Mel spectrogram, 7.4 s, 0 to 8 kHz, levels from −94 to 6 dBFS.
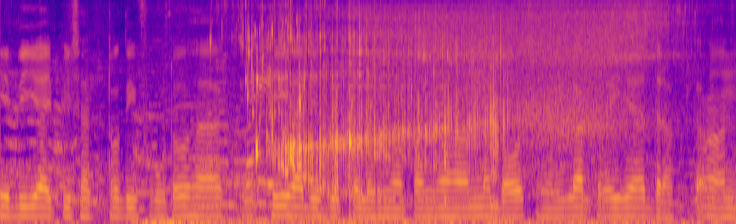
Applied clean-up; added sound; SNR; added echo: none; Liquid; 0 dB; none.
